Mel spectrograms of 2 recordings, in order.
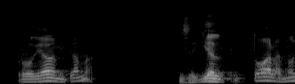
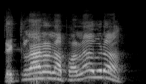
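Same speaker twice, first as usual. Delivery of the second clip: commanding, much higher and louder; voice of the Spirit; 12 semitones higher, 11 dB louder than usual. Acted. The Spirit commanding the sick man in hospital, high and loud. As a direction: proclaim it like a voice from above. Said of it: "Y el Espíritu me dijo".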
